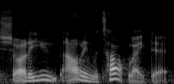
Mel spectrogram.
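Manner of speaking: high-pitched, quick protest to his ex; retold protest. A man protesting to his ex over texts, high and quick. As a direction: voice jumps up insisting on innocence. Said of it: "And I said".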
